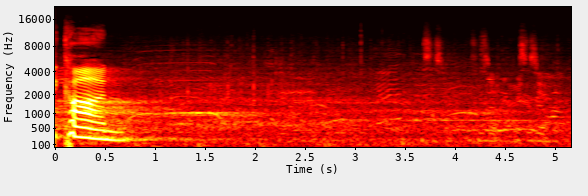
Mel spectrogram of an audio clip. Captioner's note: audience applauding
